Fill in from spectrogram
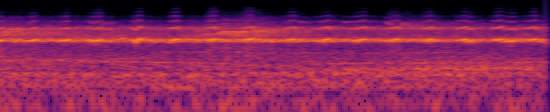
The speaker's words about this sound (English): and then, you know, Pat, she's just, you know, looking around in the desert, all of a sudden you hear the noise, it's like cicadas, kind of.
